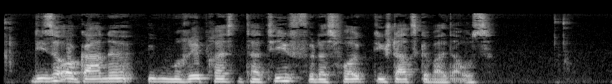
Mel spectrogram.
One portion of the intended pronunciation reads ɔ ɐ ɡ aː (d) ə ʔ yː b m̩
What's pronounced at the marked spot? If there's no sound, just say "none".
n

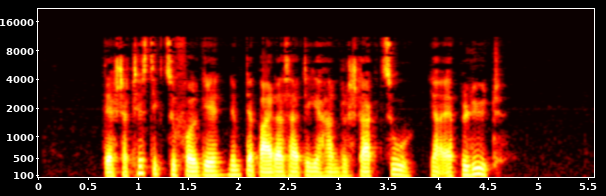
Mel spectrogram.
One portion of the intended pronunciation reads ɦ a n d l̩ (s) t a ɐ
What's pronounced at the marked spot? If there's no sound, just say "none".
ʃ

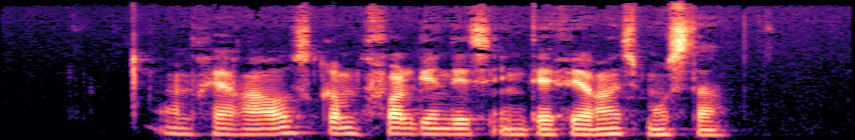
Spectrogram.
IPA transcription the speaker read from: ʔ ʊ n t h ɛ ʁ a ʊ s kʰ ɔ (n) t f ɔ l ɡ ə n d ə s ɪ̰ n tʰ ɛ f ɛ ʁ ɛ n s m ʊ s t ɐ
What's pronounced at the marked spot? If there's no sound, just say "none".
m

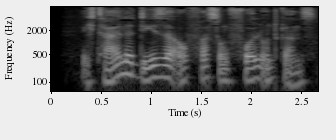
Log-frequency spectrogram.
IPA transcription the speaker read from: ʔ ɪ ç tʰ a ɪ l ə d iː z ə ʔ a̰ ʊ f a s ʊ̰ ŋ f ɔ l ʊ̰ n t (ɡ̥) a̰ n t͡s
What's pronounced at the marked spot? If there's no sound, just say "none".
ɡ̥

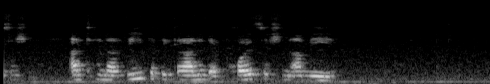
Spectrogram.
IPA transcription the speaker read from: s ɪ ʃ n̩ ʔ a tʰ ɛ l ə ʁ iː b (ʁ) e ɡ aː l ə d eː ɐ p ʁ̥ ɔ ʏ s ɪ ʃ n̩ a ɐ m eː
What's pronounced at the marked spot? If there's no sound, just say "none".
ʁ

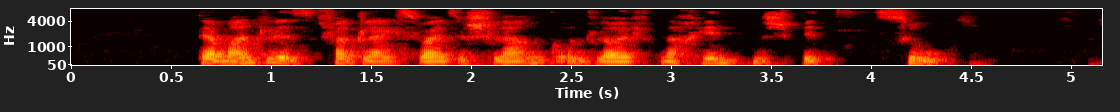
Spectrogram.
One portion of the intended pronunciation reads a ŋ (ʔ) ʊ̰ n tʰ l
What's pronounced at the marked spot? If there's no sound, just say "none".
k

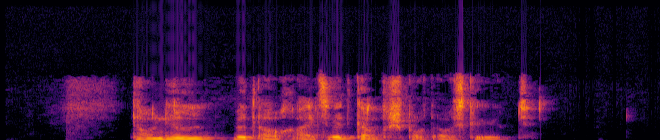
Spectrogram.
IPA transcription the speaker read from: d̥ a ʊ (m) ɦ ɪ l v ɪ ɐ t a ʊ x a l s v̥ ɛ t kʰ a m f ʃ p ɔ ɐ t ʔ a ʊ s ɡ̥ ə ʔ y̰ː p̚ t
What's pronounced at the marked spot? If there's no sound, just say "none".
n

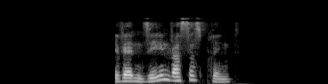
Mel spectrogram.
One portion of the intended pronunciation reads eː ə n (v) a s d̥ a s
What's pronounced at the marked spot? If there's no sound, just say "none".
v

